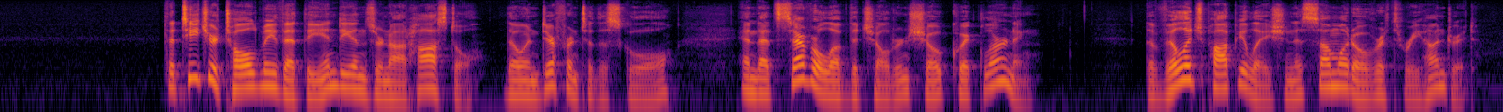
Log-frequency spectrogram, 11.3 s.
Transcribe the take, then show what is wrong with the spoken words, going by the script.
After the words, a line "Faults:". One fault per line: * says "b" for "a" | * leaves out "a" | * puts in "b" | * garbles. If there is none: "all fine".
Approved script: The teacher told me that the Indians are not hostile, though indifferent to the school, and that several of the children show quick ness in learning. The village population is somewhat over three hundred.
The teacher told me that the Indians are not hostile, though indifferent to the school, and that several of the children show quick learning. The village population is somewhat over three hundred.
Faults:
* leaves out "ness in"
